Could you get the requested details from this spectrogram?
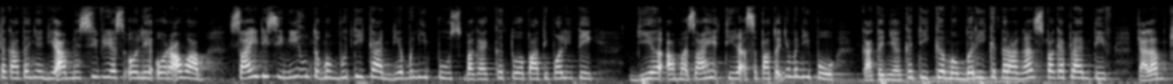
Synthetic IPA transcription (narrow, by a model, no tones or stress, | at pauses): t̪əkat̪aɲãdiaambɪlsiɾiəsolɛhʔoɾãŋʔawam | sajidisinĩunt̪ʊk̚mə̃mbut̪ikandiamənipusəbaɡajkət̪uapart̪ipolit̪ɪk̚ | diaʔamat̪̚saɦɪt̪̚ːida̰ʔsəpat̪ʊt̪̚ɲamə̃nipukat̪aɲãkət̪ikamə̃mbəɾikət̪əɾaŋãnsəbaɡajplɛnt̪ɪf | d̥alamk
